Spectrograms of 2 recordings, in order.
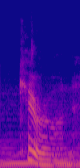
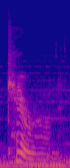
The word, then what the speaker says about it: Charon: The bad news is that would be the river Styx, making you Charon. How do you say it again, babe? Charon. Charon? At least I believe that's the correct pronunciation.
